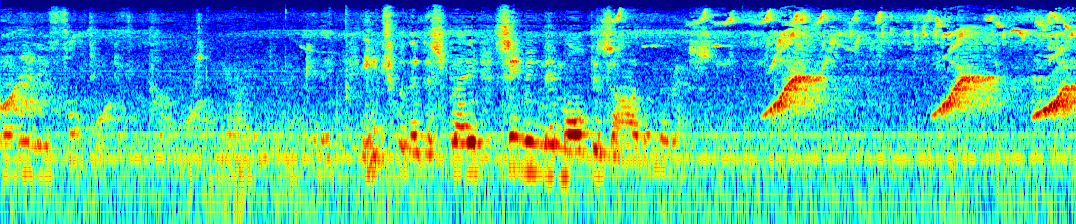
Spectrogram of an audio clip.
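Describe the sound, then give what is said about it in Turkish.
A male bird calls repeatedly in mating season to attract a female, ending with three loud, upward-swooping whistles spaced about a second apart, after softer scattered chirps, while people talk quietly in the background. “Dişisini kendine çekmek için bazı sesler çıkartıyor.”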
